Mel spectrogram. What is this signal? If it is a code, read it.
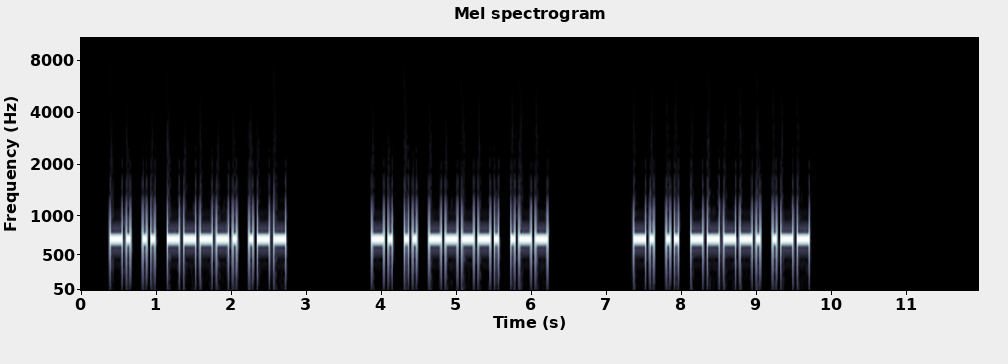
Morse code, heard as a keyed tone, about 21 wpm, 700 Hz. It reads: NI9W NI9W NI9W
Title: USA Call Signs - 4 Characters - Repeated 3x - 22wpm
